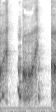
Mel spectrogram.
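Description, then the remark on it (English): A voice imitates a wet, squishy choking sound in the throat: three short gurgling bursts in quick succession, fairly loud, with brief gaps between them. “all you hear is like, like my throat is making a really squishy like”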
